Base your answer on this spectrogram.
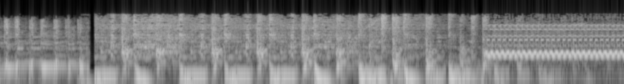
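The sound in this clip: A telephone rings with an incoming call from a listener. Rhythmic music with a strong beat plays first, then a loud, steady electronic ring takes over near the end.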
